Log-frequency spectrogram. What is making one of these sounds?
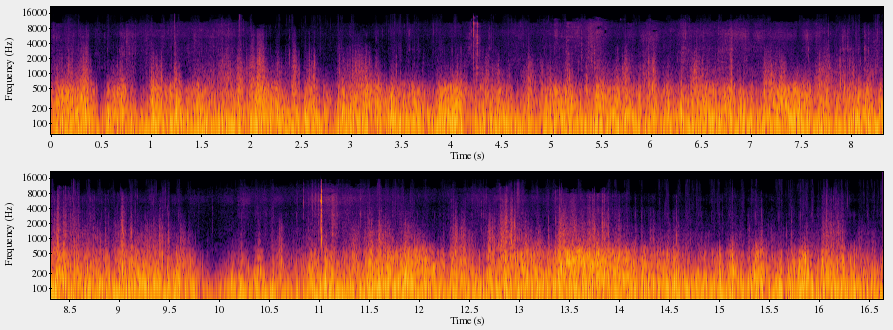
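Skis scrape and crunch over snow.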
